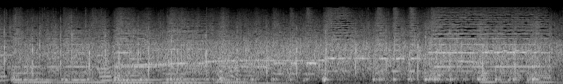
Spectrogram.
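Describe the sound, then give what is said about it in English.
An audience claps steadily for several seconds as a guest is brought out, a dense, even wash of applause with a few cheers, while upbeat music with a bouncing bass line plays underneath. “Let's bring him out here with a big round of applause.”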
